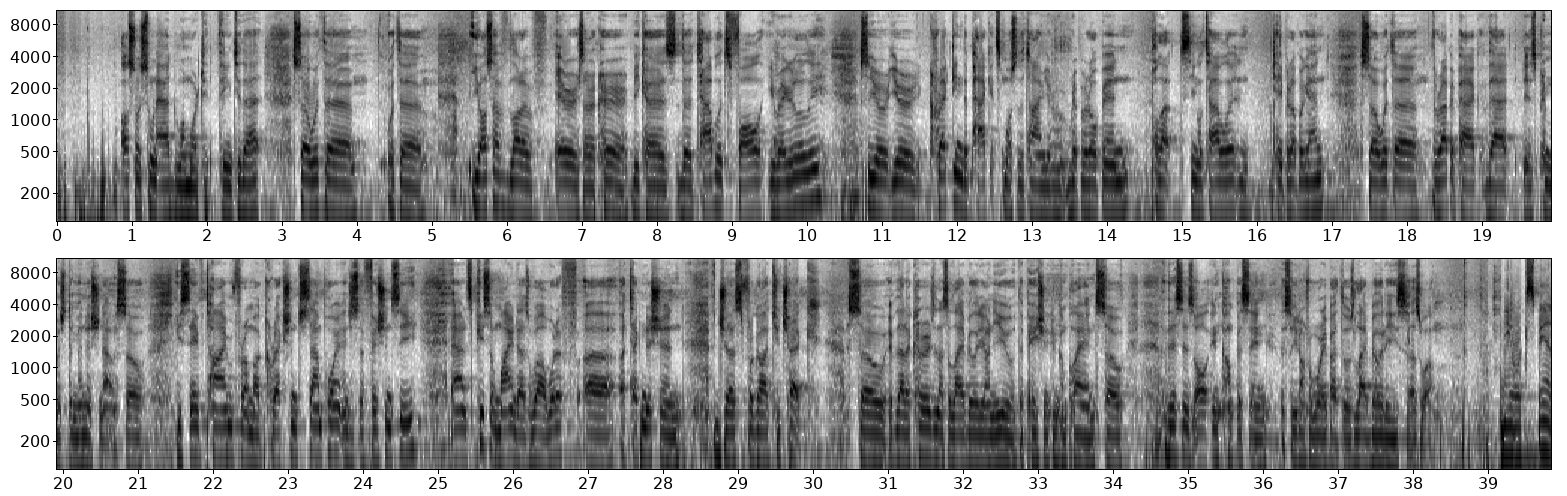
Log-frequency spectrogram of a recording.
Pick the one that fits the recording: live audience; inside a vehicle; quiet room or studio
live audience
